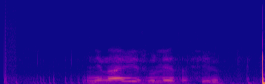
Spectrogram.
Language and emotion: Russian, neutral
